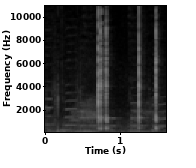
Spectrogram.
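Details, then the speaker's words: Motorcycle accessory junction box with its ignition cable touched to battery positive: a sharp relay click pulling in, then one dropping out when removed, over a quiet background; the junction box is working normally. "when I take the ignition cable and touch it to positive, if you can hear that, that is the sound of the junction box getting electricity"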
